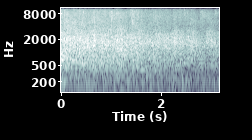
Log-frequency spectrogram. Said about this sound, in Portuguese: Aleluia, pode aplaudir.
